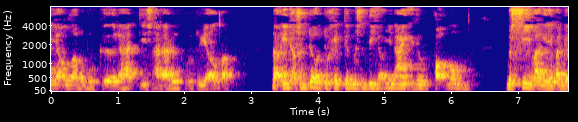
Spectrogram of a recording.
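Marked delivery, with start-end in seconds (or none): 0.0-2.8 pious man's prayer. Retold or imitated. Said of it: "Doa orang alim".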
